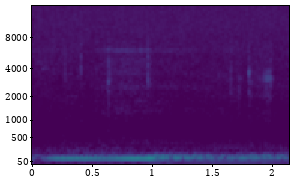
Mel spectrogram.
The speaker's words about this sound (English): Ignore the truck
